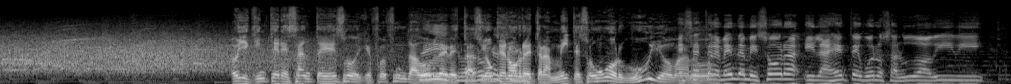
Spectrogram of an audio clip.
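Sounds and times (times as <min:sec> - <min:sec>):
applause: 0:00.0 - 0:04.0
speech: 0:02.3 - 0:10.0.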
